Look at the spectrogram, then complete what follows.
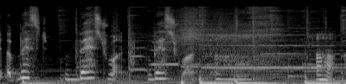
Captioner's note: Sucks teeth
